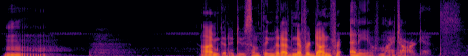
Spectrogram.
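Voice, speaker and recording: A man playing a menacing, infatuated assassin in a boyfriend ASMR roleplay, speaking low, hushed and intimate into a close microphone, teasing and often slipping into whispers. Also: moderate pace, dry recording. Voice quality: low, gravelly.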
